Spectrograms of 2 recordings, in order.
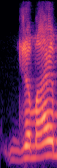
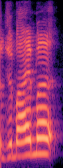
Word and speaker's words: Jemima: syllables in your name jamaa also has four syllables huh J no it's three syllables helva is four yeah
